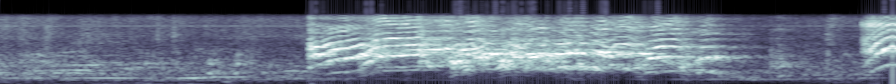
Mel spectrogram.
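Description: A group of children's high voices shrieking and squealing together in a sudden loud outburst, starting about one and a half seconds in and lasting about two seconds.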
